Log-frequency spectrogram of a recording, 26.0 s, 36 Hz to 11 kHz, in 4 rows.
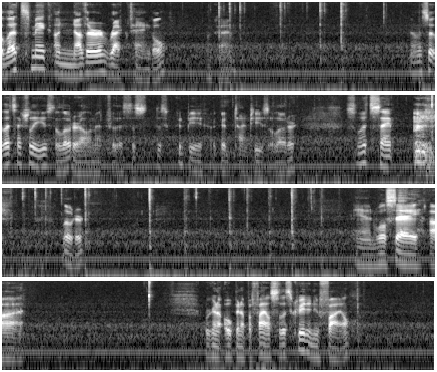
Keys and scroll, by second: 14.3 ctrl+space.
